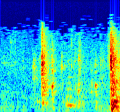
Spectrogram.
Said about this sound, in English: Will you open the door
